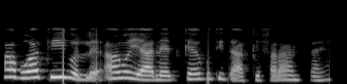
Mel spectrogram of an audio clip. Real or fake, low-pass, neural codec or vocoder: real; 5.4 kHz; none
